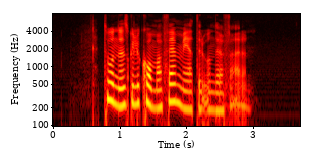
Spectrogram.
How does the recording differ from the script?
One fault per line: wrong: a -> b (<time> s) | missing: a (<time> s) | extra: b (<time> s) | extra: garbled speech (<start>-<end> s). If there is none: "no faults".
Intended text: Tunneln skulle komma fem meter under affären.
no faults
